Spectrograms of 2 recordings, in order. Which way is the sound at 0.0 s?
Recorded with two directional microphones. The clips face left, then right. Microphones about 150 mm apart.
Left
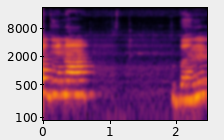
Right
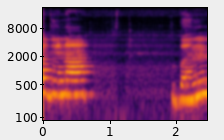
35° right (ahead or behind).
